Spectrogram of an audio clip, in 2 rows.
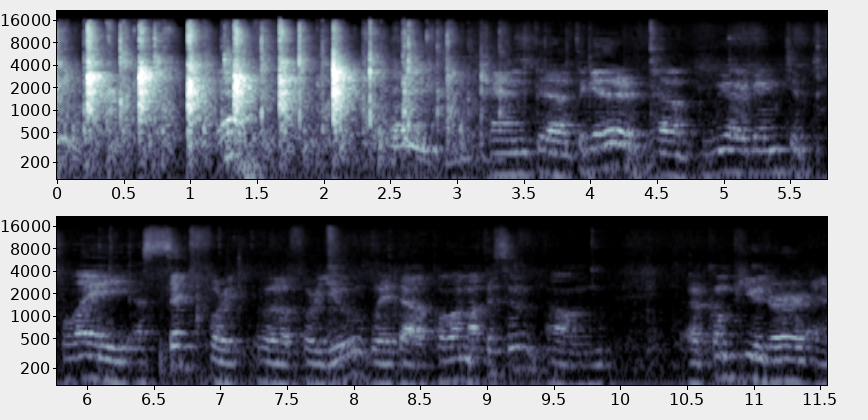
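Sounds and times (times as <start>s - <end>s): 
small group clapping in a steady rhythm: 0.0s - 3.8s.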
